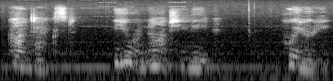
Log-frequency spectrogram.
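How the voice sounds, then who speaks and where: A literal-minded artificial intelligence from a video game, flat and emotionless. It speaks slowly in a gravelly monotone and tags each clipped statement with a label word. Steady noise sits behind the game audio. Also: male voice, fairly high pitch.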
